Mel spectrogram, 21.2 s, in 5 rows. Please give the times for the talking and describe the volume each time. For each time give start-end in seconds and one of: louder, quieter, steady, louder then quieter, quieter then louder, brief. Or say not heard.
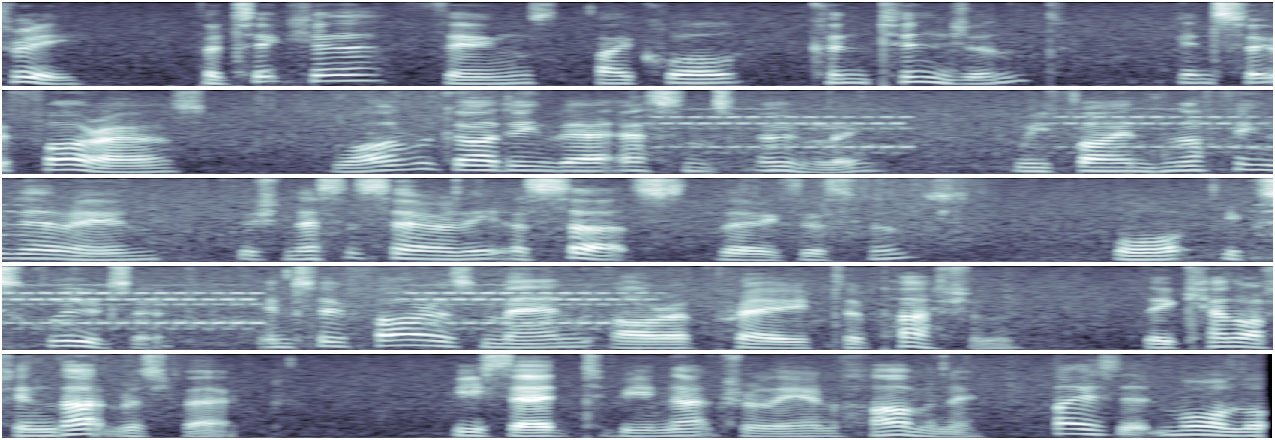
0.0-21.1 steady.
